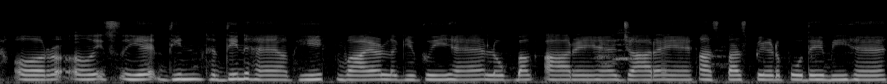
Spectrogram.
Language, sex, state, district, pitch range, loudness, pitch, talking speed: Hindi, male, Uttar Pradesh, Muzaffarnagar, 215-220 Hz, -29 LUFS, 215 Hz, 160 wpm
